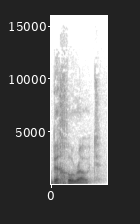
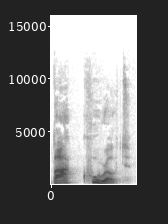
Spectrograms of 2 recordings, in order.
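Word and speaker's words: בכורות: Habet bepatach, the word that we are pronouncing bechorot, it's not bechorot. Put a patach, put an a vowel under the bet. V'hakaf b'shuruk. What vowel is shuruk? U. And put an u vowel under the kaf. As if he says you should pronounce this not bechorot, but bakurot. And does that open anyone's mind?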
